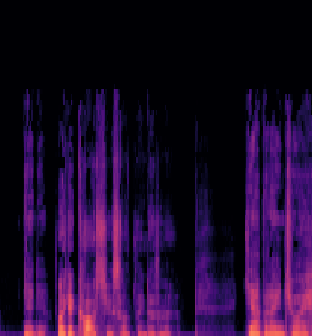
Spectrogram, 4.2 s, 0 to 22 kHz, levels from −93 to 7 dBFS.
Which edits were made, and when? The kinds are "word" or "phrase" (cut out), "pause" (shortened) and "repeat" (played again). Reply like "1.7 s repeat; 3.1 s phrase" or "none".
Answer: none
